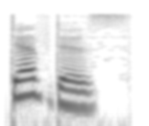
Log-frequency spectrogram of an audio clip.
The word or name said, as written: Devdas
